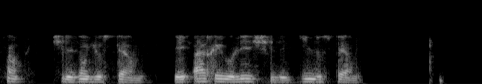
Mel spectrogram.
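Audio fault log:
throughout RealAudio 14.4 codec: heavy low-rate speech coding, pointing to roughly 8 kbit/s, removes everything above 3.8 kHz, leaving the speech muffled and gargly.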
